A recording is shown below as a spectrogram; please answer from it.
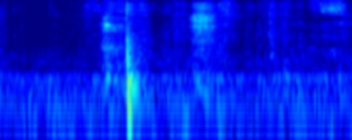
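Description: A quiet room with soft rustling and one sharp tap, with no animal voice heard.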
